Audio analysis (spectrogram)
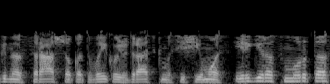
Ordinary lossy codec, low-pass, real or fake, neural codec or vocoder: AAC, 16 kbps; 7.2 kHz; real; none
